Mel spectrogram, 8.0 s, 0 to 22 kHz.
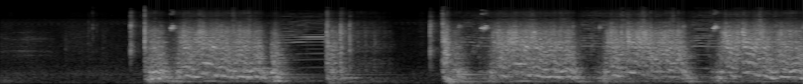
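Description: A GMC P15 step van's 292 straight-six being cranked on its starter in three bursts, the first about a second and a half in, without catching. The engine gives no pop on the cranks, which the owners take as a sign of no spark.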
